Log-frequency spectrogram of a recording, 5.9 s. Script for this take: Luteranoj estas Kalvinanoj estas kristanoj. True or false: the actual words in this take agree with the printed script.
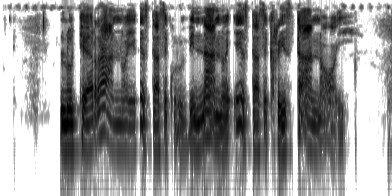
true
